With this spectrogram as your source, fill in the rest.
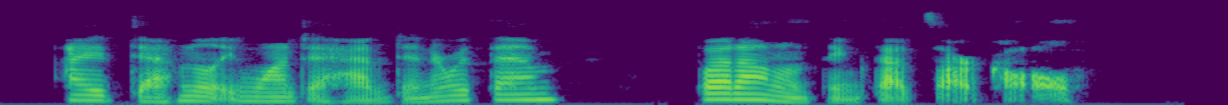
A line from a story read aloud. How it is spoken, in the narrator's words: Jackie says gently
